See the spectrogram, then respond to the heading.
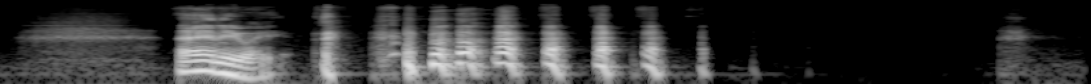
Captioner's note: Ketawa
